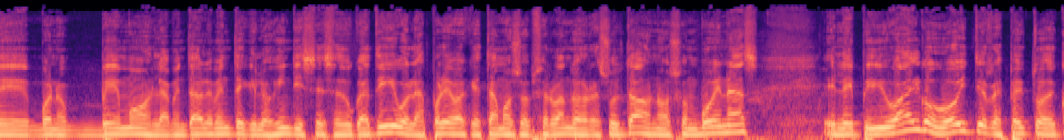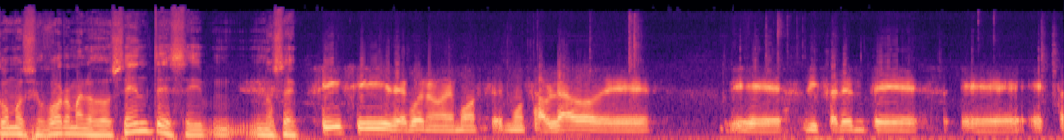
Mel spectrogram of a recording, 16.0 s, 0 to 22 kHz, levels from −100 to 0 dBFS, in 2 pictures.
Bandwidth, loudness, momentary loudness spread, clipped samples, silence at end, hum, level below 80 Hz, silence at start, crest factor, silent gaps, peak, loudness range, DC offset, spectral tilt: 18 kHz; -18 LUFS; 7 LU; under 0.1%; 0 s; none; -36 dBFS; 0 s; 12 dB; none; -6 dBFS; 2 LU; under 0.1%; -6.5 dB/octave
